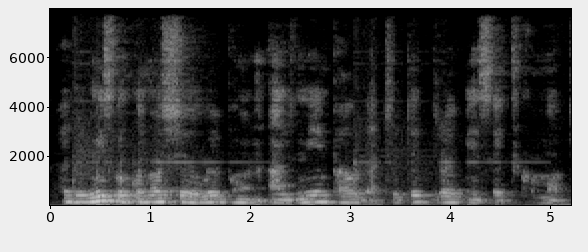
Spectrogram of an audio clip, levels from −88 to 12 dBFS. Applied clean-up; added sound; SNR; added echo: neural separator model SepFormer DNS4.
